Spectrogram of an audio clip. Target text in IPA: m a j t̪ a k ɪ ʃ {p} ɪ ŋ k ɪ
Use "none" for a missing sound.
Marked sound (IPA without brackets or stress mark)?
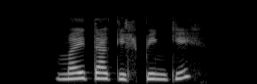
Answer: p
